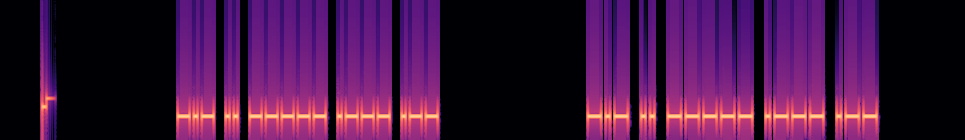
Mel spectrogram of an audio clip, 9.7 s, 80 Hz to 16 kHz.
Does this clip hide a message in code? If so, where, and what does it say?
Yes: Morse code from 1.8 to 8.8 s, heard as a keyed tone, about 29 wpm, 700 Hz. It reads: KI0JW KI0JW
